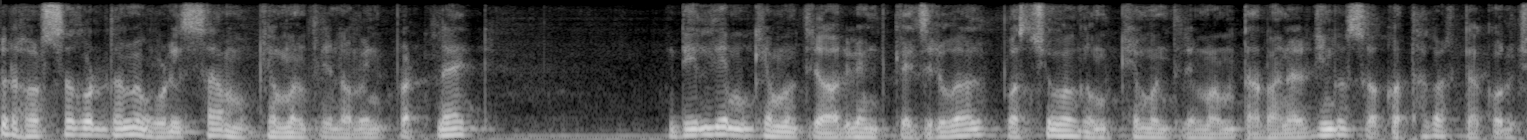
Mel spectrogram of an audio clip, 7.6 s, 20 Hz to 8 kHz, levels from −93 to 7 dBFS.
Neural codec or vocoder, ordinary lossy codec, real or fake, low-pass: codec, 24 kHz, 3 kbps, HILCodec; none; fake; 7.2 kHz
